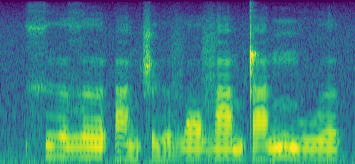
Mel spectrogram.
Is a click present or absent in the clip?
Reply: absent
